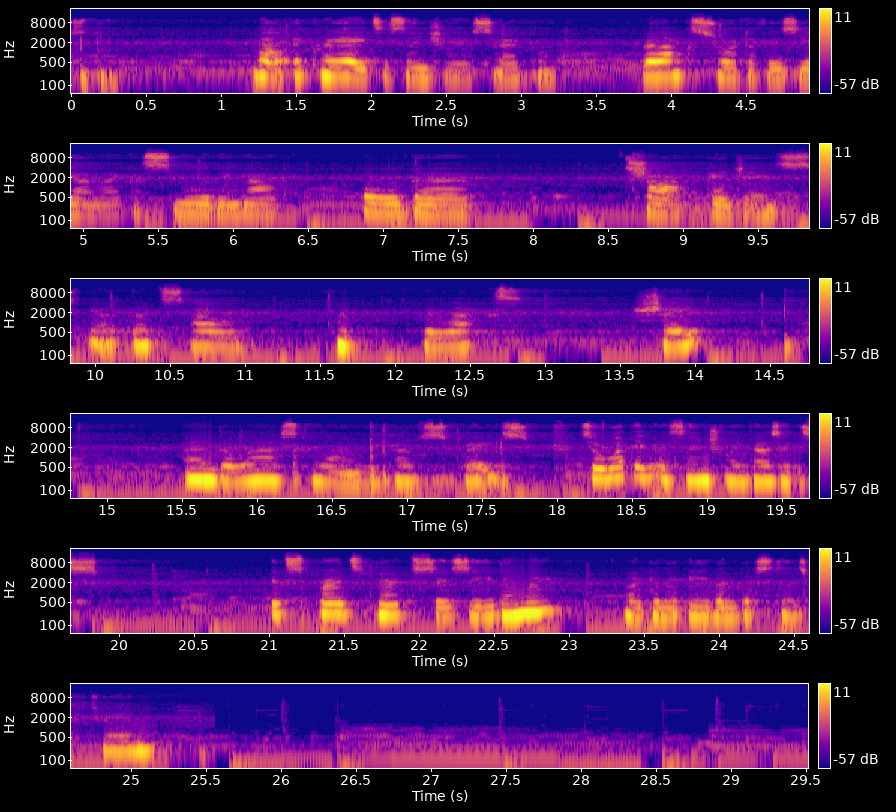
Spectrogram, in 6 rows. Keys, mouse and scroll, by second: 3.4-6.4 drag, 6.4-8.4 middle drag, 9.8 click, 9.9-10.5 middle drag, 11.6 right click, 11.9-12.4 scroll down 2, 12.4-14.4 middle drag, 14.4 click, 16.3 Tab, 16.6 Tab, 16.9-17.9 shift+middle drag, 17.9 click, 23.8 alt+click, 24.8-25.1 scroll down 2, 25.1 middle click, 25.8 click, 26.4 shift+click, 26.7 g, 27.3 click, 27.6 g, 28.3 space, 28.9 click.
